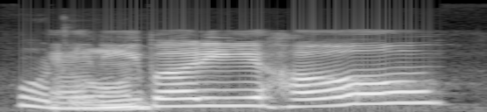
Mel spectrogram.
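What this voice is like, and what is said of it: Impression of Dawn. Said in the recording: “That was my Dawn impression. ... I did a pretty good job, I think. ... Sound just like her.”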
